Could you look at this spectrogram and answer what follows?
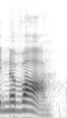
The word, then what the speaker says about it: navah: Everybody say navah. It's N-A-V-A is how you spell it, but you pronounce it N-A-V-A is how you pronounce it.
